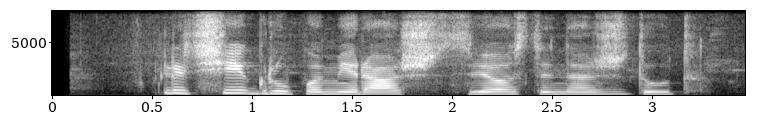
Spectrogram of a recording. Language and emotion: Russian, neutral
